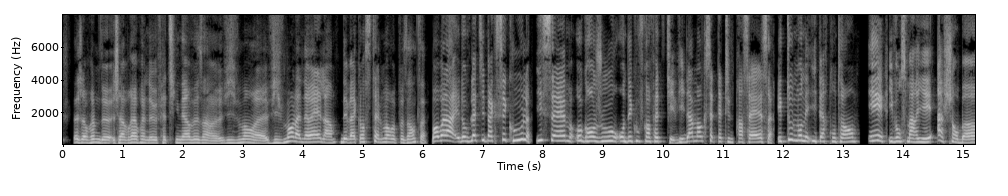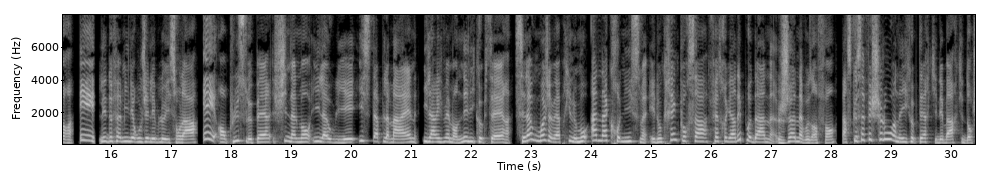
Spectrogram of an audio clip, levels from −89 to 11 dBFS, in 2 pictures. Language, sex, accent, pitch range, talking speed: French, female, French, 195-255 Hz, 235 wpm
